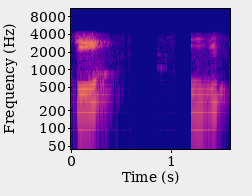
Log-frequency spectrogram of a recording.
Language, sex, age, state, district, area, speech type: Sindhi, female, 18-30, Gujarat, Kutch, urban, conversation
